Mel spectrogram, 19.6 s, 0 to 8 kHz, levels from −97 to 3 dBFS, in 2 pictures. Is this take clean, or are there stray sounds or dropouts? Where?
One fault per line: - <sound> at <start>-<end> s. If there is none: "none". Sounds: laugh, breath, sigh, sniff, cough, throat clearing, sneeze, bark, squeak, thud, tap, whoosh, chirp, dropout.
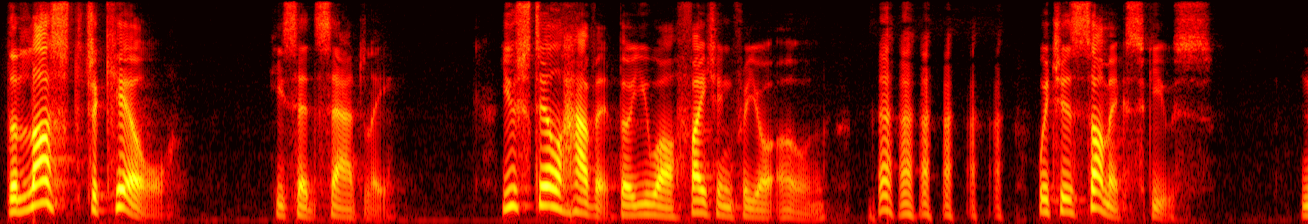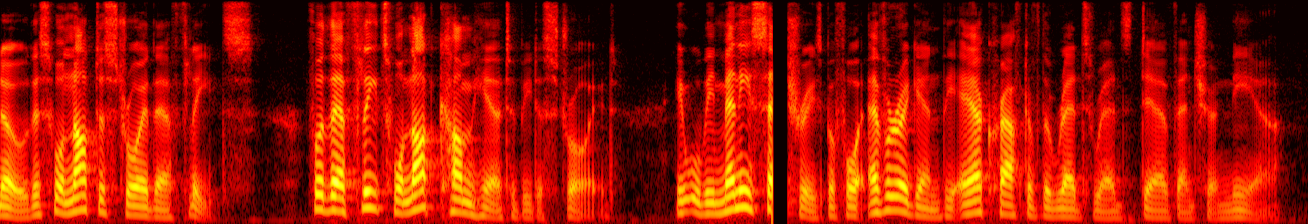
- laugh at 6.5-7.5 s
- dropout at 15.6-15.7 s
